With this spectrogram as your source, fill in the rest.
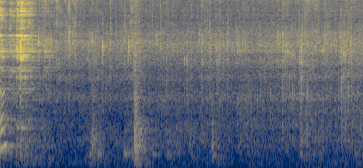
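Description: Thorny nightshade pieces added to a pan of softened onion and garlic, frying with a continuous close sizzle broken by a few stirring scrapes and soft utensil knocks, no voices.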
